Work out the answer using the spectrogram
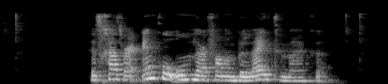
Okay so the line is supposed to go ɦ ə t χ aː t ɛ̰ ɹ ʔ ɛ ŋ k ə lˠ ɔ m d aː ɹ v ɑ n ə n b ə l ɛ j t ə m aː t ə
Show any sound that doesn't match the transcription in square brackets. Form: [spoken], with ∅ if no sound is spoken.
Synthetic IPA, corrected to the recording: ɦ ə t χ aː t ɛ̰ ɹ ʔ ɛ ŋ k ə lˠ ɔ m d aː ɹ v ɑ n ə n b ə l ɛ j t ə m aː [k] ə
